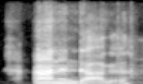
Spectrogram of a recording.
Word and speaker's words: Onondaga: Onondaga.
